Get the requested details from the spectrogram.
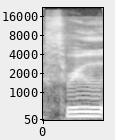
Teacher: if that helps you know that that has that tense OO sound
